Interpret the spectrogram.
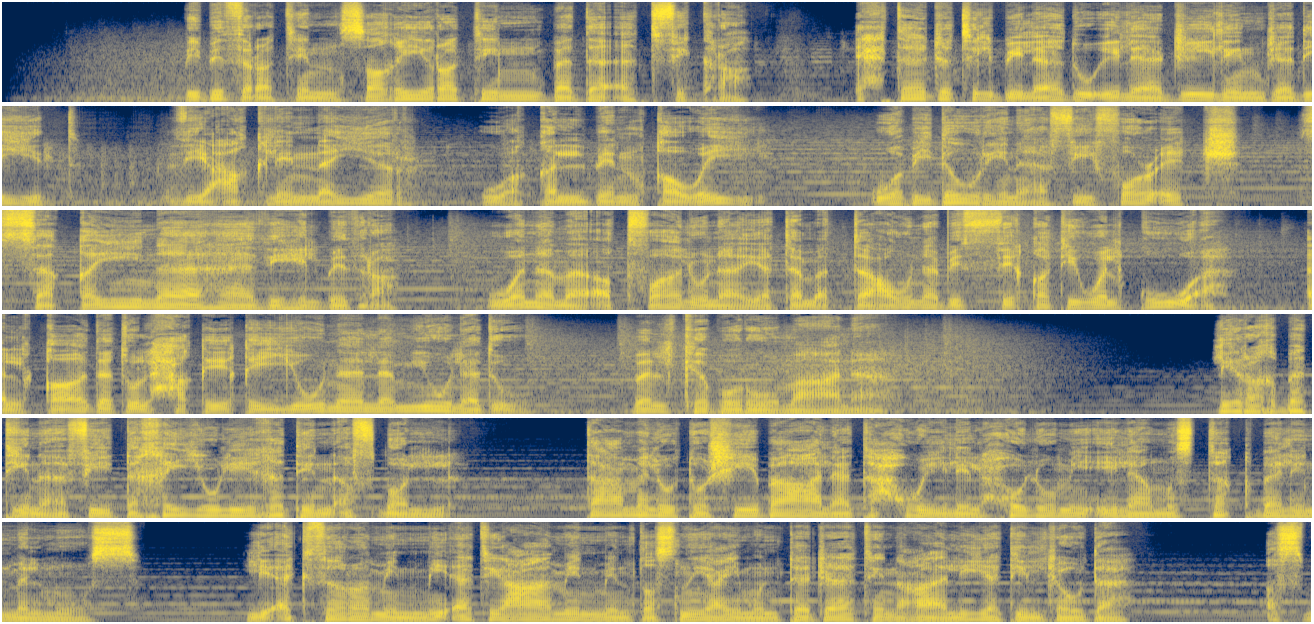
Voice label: Corporate Standard Arabic

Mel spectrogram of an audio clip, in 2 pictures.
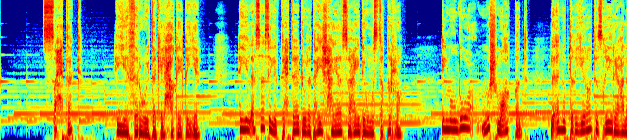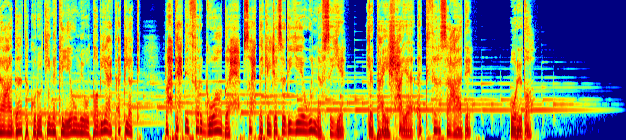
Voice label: Health Explainer Warm Caring Jordanian Arabic

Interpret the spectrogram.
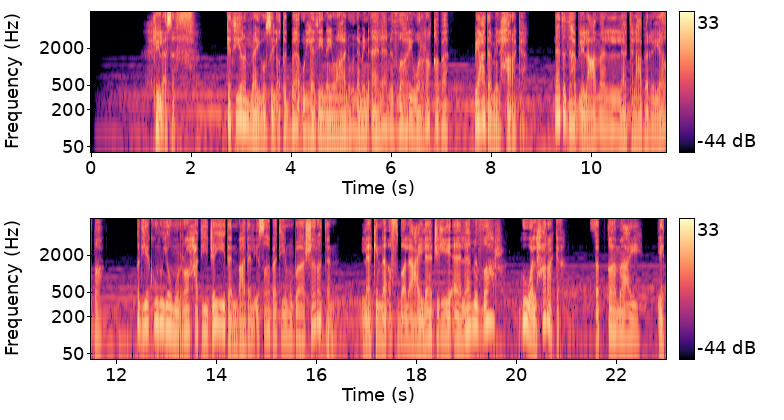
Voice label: eLearning Medical Standard Arabic; Back Pain

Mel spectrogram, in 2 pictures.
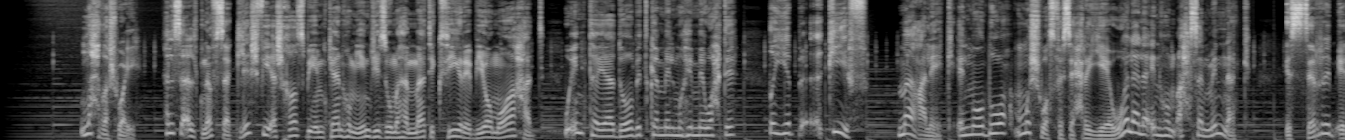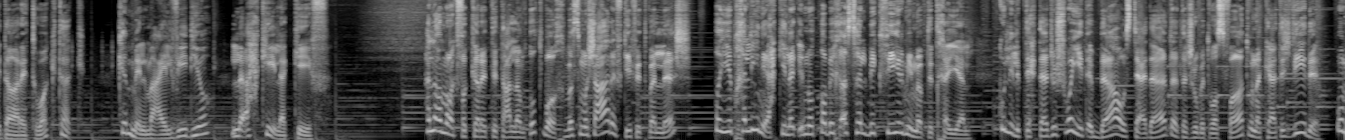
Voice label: Explainer Jordanian Arabic

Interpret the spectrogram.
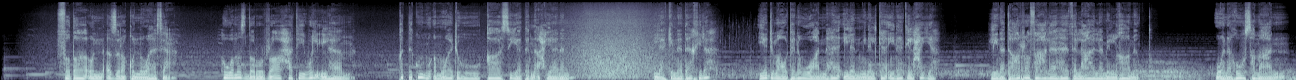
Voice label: Documentary Dreamy Calming Smooth Standard Arabic; Seas

